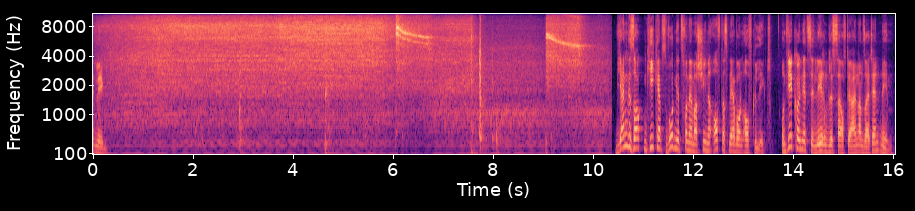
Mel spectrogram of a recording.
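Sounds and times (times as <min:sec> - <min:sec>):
machine motor hum with hiss: 0:00.0 - 0:10.4.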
